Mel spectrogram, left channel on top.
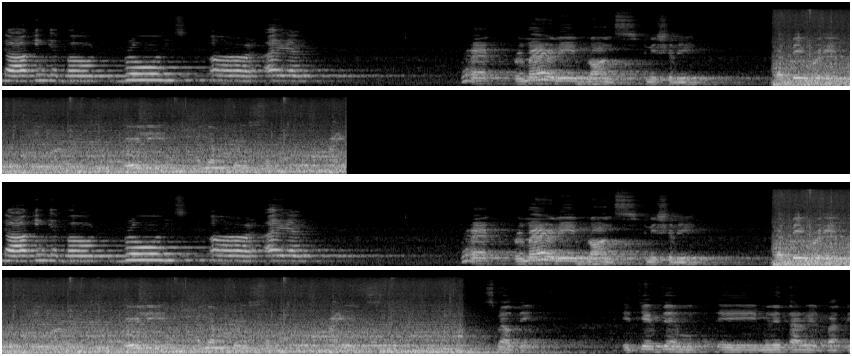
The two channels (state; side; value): drops out; left; at 12.0 s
